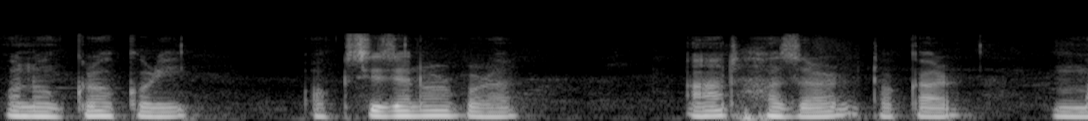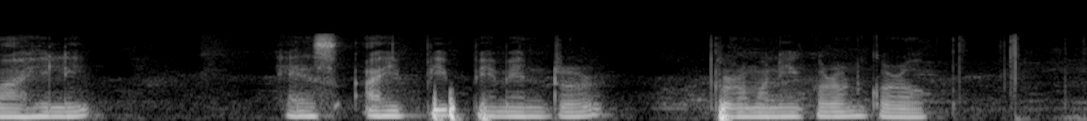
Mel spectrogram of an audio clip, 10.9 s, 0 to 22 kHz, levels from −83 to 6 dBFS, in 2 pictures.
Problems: background conversations at intervals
